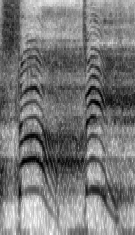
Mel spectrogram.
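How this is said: It is said in a full, belted calling voice. The speaker calls it right. "That's called the belting register or the call register"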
